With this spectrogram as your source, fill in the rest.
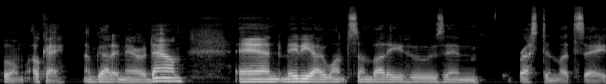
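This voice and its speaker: Presenting on a live web show, a man walks through an on-screen demonstration in a relaxed, conversational style, voicing imagined customer questions as examples. His voice sits on the low side, and the recording is clean studio sound with no room noise.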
